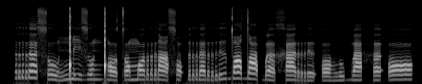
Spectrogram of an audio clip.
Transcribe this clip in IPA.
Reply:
r ɐ˥˨ s o˧˩˧ u̯ ŋ͡ǃ i˧˩˧ z o˦ ŋ͡ǃ ɔ˧˩˧ t ɔ˦ m ɔ˦ r a˧˩˧ sˤ u˦ ʔ r ɐ˥˨ r ɨ˦ d̪ o˦ dˤ o˦ ɓ ɐ˧˩˧ x a˥˨ r ɘ˧˩˧ ʔ ɔ˧˩˧ ɦ u˦ b a˦ h ɐ˦ ʔ ɔ˦

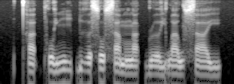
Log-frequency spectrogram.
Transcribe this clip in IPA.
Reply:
t̪ʰ a˨˩ t̚ k o˨˩˦ j ŋ i˨˩ ɓ ɨ˨˩˦ ə̯ s o˧ s a˨˩ m ŋ a˨˩ k̚ ɹ əː˨˩˨ j w a˨˩˦ w s a˨˩ j

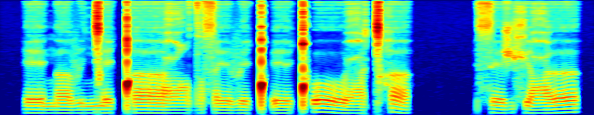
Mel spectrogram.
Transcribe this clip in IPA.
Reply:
eː ŋ ɐː β i ŋ͡ǀ e ǃ ɐː ʕ o dˤ ə s ɪː β ɪ ǃʼ ɪː ǃʼ oː ʕ ɐ ǀʰ ɐ | s ɪː ʒ xʲ ɐ ʕ əː

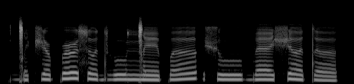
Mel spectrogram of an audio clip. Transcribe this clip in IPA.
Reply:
ɡ͡ǀ ə t͡ʃ ə˞ p ə˞ s ʊː dʱ uː ŋ͡ǀ e p əː | ʃ uː b ɛː ʃ əː t əː

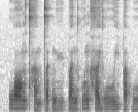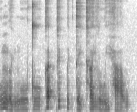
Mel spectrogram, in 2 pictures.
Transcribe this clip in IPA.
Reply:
w ɔː˧ ŋ t̪ʰ ɐ˨˩ m t̪ ɐ˨ t̚ ŋ yː˨ p ɐ˧ n kʷ ɐ˥ ŋ h ɐ˧ j w uː˨˧ j p ɐ˨ p̚ uː˨˥ ŋ ɵ˨˩ ɥ ŋ uː˨ t̪ uː˨ k ɐ˥ t̚ k ɪ˥ k̚ w ɪ˨ k̚ t̪ e˨˩ j kʰ ɐ˧ j l uː˨˥ j h aː˨˩ w

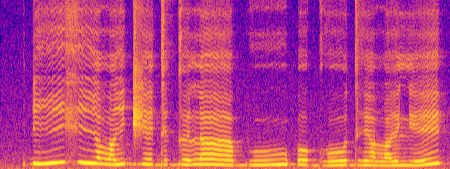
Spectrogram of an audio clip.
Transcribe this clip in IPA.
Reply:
ɗ iː x iː lˠ i d͡ʒ e d ɪ ɡ ɘ l ɐː bʱ uː ʔ o ɡʱ o dʱ e lˠ ɪ lʲ e

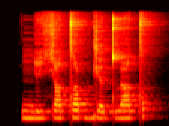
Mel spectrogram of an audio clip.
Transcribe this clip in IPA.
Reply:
ɲ ɛ ç ɛ tˤ ɪ b ɡʲ a tʷ ɛ tˤ

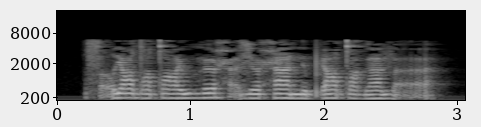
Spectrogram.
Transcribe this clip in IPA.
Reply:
sˤ a̰ j ɛ dˤ ø tˤ a j u ɦ œ ħ a̰ z œ ħ a n ə pʼ ɛ tˤ o ɡ a v a̰

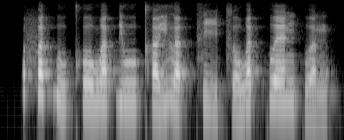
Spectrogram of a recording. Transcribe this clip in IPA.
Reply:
f ɐ˥ k̚ uː˨˩ kʰ o˨˧ w ɐ˧ k̚ j uː˨˧ kʰ ɐ˨˥ j l ɐ˨ t̚ t͡s iː˨˩ t͡s o˨˥ w ɐ˥ t̚ kʷ ɛː˥ ŋ kʷ ɐ˨˩ ŋ

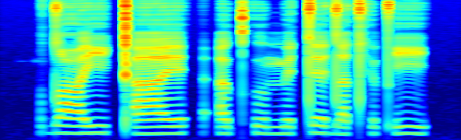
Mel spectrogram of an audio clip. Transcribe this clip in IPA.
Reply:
dˤ ʏ j i kʼ a e̯ | ʔ a kʷʰ a m ʏ t ɘ d a tʰ ʏ pʼ i

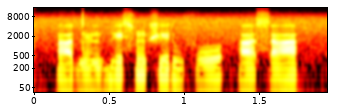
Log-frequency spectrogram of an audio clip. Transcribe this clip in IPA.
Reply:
a˨ d ɛ̃˨ ɡ͡b e˧ s ũ˦ ʃ e˧ ɾ u˨ f o˨˦ | a˨ s a˨˦

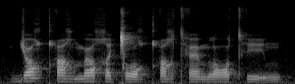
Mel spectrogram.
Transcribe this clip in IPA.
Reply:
ɟ œ ʁ qʰ e ʁ m œ χ i ǀ oː ʁ qʰ ə ʁ tʰ ɛː m l ɔː tʰ i m

